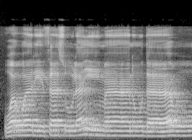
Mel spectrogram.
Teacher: ദാലിൽ വഖഫ് ചെയ്യുകയാണ്, സുക്കൂൻ വരുന്നു, ഖൽഖല കുബ്ര നൽകേണ്ടതുമാണ്. ഇനി വഖഫ് ചെയ്യാതെ ഓതുമ്പോൾ അങ്ങനെ ദീർഘം വരാതെ 2 ഹറക്കത്തിൻ്റെ അളവിലുള്ള സാമാന്യ ദീർഘം മാത്രം നൽകിക്കൊണ്ട് വവരിസ സുലൈമാനു ദാവൂദ വഖാൽ എന്ന് ഓതേണ്ടതാണ്.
